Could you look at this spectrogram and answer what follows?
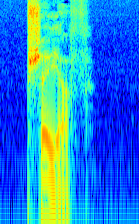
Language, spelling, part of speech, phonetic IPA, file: Polish, przejaw, noun, [ˈpʃɛjaf], Pl-przejaw.ogg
